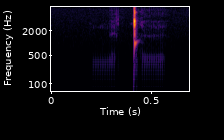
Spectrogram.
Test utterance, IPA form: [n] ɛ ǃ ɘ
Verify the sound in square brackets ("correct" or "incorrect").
correct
